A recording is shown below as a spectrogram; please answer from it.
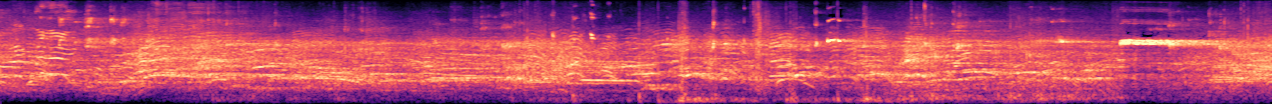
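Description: Live basketball game sound in a large gym: a ball being dribbled on the hardwood court under the shouts and chatter of players and crowd.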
